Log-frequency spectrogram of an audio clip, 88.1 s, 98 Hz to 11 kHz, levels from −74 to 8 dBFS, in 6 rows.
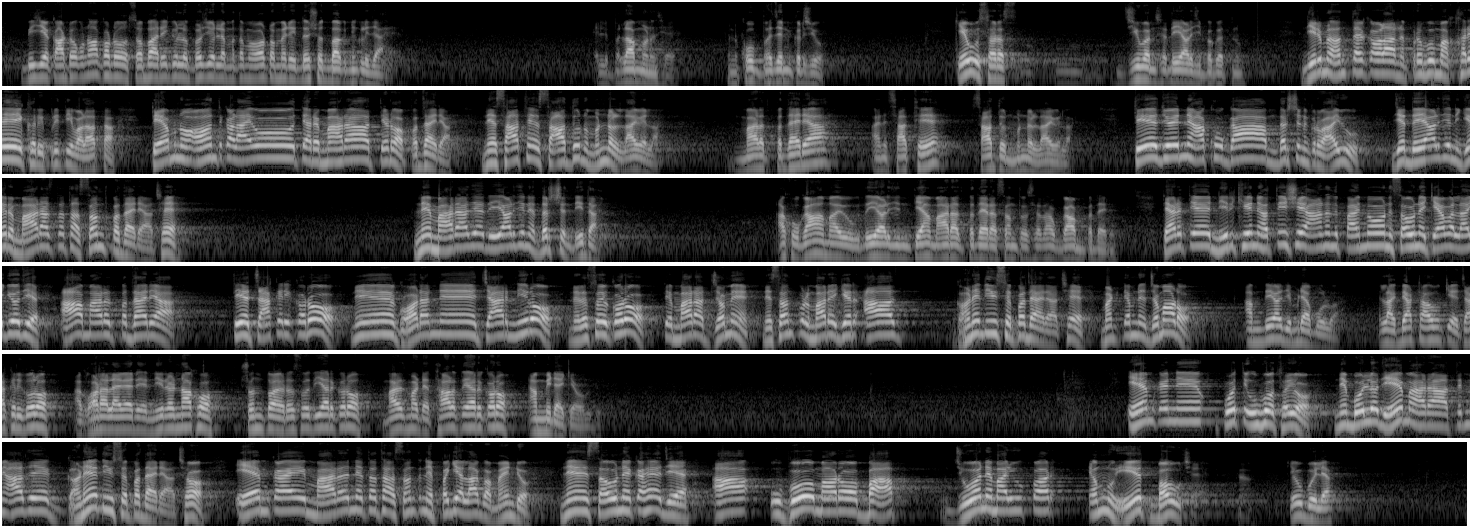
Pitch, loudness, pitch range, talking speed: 205 Hz, -19 LUFS, 165-235 Hz, 120 wpm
